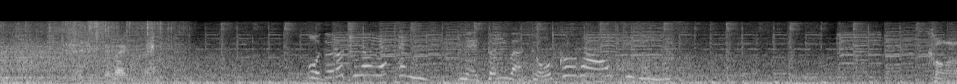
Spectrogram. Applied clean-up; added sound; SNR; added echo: none; Traffic noise, roadway noise + Gong; 2 dB; none.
